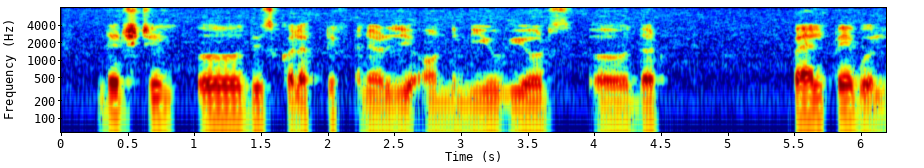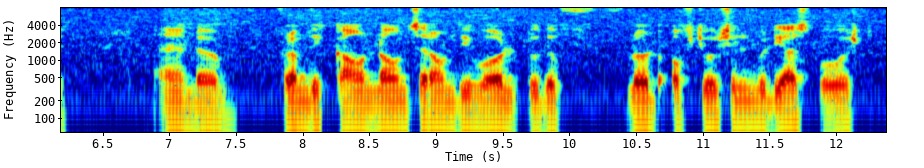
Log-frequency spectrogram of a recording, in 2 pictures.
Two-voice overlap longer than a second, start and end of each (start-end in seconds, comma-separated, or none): none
